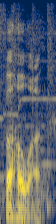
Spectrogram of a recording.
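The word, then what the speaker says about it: feijoa: o a or something like that it's it's pronounced fahoa um they're supposed to taste like incredible and i really want to try them i've never seen them for sale uh anywhere but that's a fajoa never tried it putting it there similar to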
